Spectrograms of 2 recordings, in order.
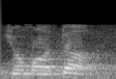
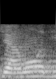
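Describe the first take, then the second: First: The word ends with an 'ah' vowel. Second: The word ends with an 'ee' vowel. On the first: The speaker calls it right. "درست میگن جمادا" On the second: The speaker calls it wrong. "بابا نه جمادی"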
